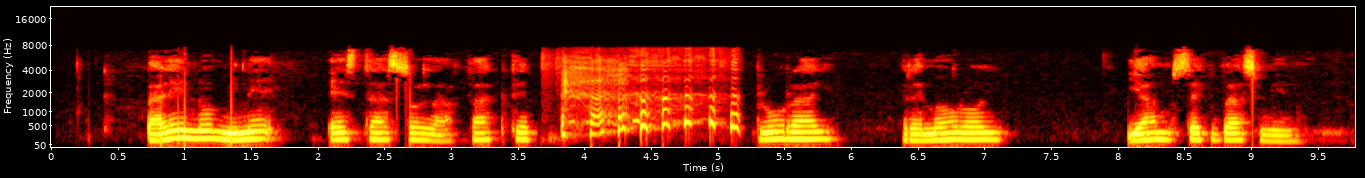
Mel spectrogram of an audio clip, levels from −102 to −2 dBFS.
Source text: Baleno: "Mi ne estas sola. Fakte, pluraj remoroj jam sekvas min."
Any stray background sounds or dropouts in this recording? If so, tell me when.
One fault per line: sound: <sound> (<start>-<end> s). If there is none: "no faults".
sound: laugh (3.7-5.2 s)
